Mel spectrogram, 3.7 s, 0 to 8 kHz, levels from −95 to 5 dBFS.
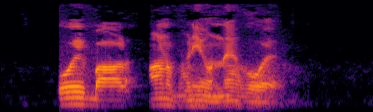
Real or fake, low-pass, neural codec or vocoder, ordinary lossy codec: real; 7.2 kHz; none; MP3, 48 kbps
